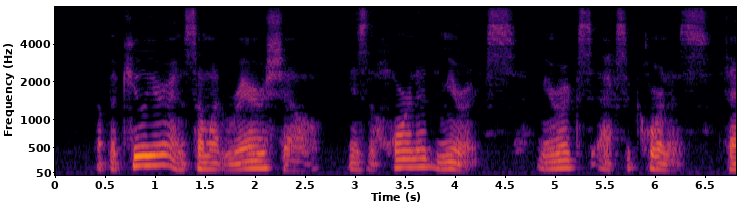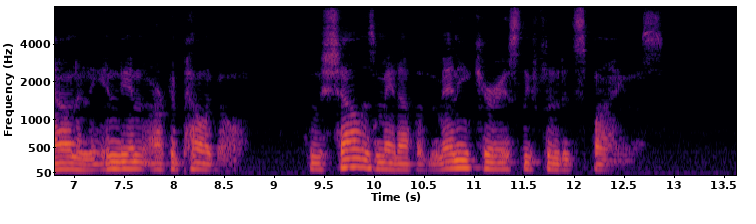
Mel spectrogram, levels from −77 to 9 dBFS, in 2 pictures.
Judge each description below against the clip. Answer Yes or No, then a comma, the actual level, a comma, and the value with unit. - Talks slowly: Yes, slow, 120 wpm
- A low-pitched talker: Yes, low, 120 Hz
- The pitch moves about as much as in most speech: Yes, average, 3.7 semitones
